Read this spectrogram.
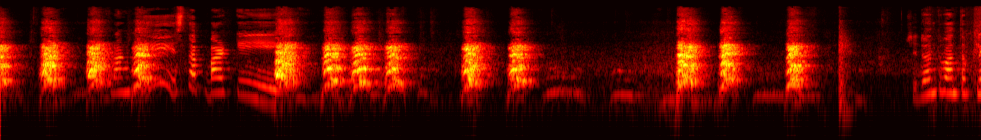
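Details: Dog repeatedly barking for attention while playing against three Malinois; rapid, uneven volleys of short barks with a person talking and a whiny, sliding voice between them.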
